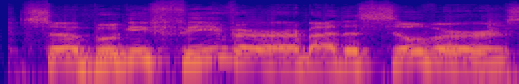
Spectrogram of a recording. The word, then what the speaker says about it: Sylvers: So Boogie Fever by the Sylvers. Silver spelled with a Y, Sylver.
